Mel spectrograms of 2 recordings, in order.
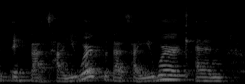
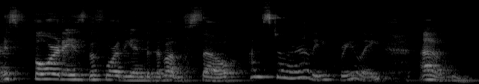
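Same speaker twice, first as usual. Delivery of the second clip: ordinary delivery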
